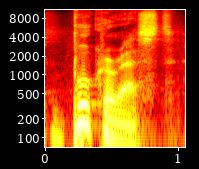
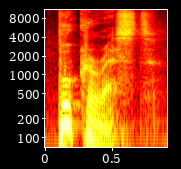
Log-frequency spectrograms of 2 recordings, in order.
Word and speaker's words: Bucharest: prove it to you the capital of Romania is Bucharest Bucharest that's how you pronounce it in English in Albanian buer means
